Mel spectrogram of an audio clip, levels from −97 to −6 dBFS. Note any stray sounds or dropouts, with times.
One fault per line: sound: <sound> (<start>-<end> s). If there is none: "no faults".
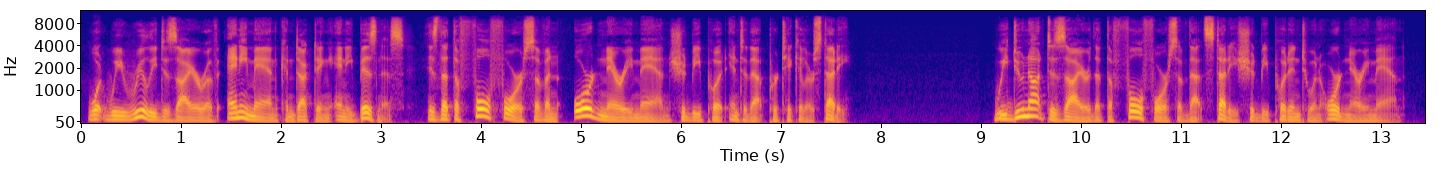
no faults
